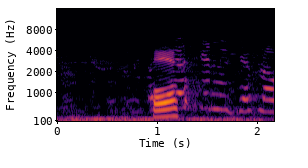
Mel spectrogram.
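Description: Mostly speech: a voice speaks briefly about a second in, over a steady background murmur of children and people.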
